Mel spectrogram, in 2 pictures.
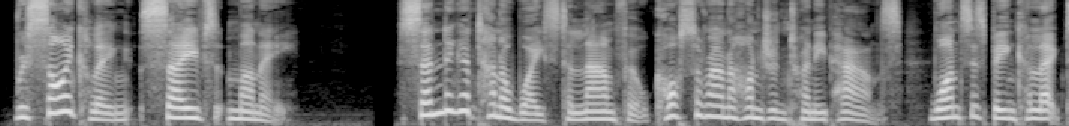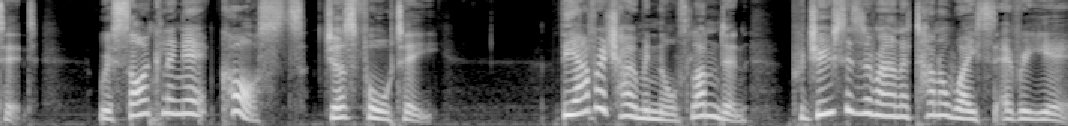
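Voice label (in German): UK English, Lebendig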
